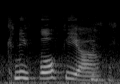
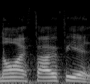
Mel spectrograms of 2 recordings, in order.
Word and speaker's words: Kniphofia: Kniphofia. Really? Yeah, because it's a South African plant. Oh, right. They'll pronounce the K and the N together.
